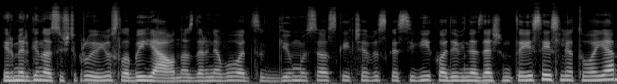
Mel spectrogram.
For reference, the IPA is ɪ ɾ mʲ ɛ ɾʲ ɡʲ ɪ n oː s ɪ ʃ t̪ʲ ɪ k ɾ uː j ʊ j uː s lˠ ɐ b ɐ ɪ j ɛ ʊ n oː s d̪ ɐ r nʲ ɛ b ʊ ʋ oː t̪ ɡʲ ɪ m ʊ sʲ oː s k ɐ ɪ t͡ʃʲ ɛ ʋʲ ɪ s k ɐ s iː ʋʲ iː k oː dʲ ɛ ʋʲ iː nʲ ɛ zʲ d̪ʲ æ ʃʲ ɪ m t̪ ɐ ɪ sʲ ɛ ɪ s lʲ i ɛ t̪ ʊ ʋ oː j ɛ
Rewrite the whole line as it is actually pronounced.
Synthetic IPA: ɪ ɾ mʲ ɛ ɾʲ ɡʲ ɪ n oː s ɪ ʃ t̪ʲ ɪ k ɾ uː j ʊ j uː s lˠ ɐ b ɐ ɪ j ɛ ʊ n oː s d̪ ɐ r nʲ ɛ b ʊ ʋ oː t̪ ɡʲ ɪ m ʊ sʲ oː s k ɐ ɪ t͡ʃʲ ɛ ʋʲ ɪ s k ɐ s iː ʋʲ iː k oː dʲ ɛ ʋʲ iː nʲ ɛ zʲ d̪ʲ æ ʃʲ ɪ m t̪ ɐ ɪ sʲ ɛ ɪ s lʲ i ɛ t̪ ʊ ʋ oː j ɛ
